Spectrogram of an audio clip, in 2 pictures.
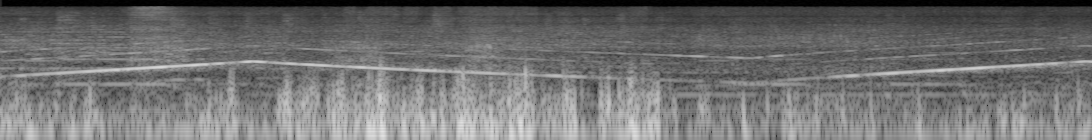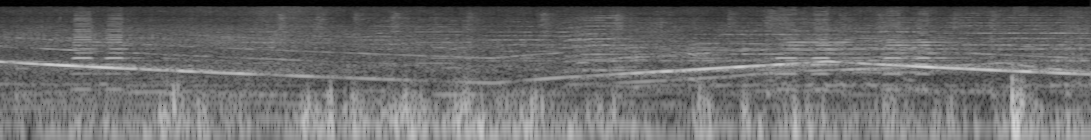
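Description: A wailing siren rising and falling slowly, a full up-and-down cycle about every four seconds, three times over, above a heavy, uneven low rumble.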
